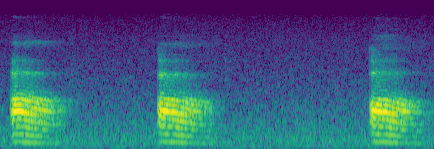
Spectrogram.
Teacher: it's a very open sound as well my lips are relaxed but my my mouth is in a very open position my · relaxed but my my mouth is in a very open position my tongue is low inside my mouth low and a bit forward so that the tip does touch the back of my bottom front teeth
